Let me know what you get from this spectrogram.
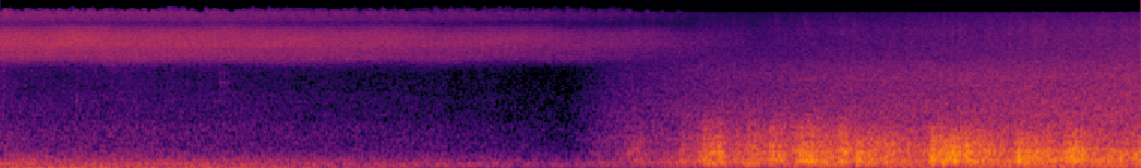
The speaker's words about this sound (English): It started raining, first humid and earnest, then thick and committed. Steady rain means flooding means dread.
